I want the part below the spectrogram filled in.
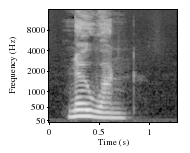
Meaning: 1. Used in contrast to anyone, someone or everyone: not one person; nobody 2. Used other than figuratively or idiomatically: see no, one
- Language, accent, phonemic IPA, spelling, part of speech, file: English, Received Pronunciation, /ˈnəʊ wʌn/, no one, pronoun, En-uk-no one.ogg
